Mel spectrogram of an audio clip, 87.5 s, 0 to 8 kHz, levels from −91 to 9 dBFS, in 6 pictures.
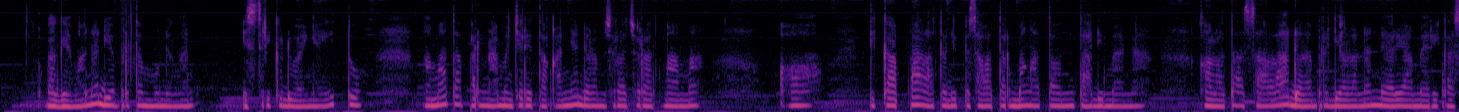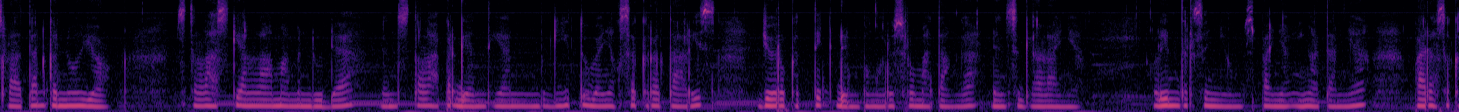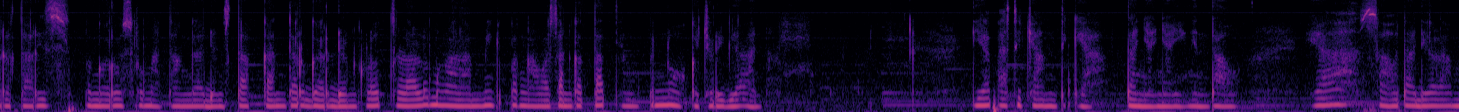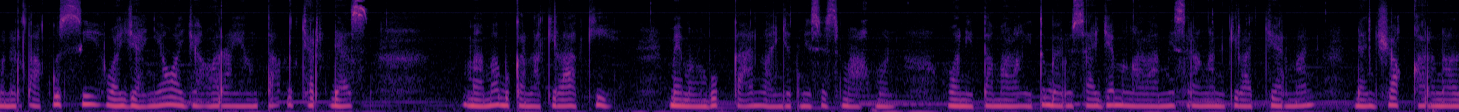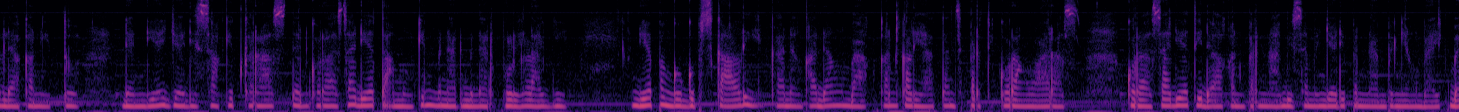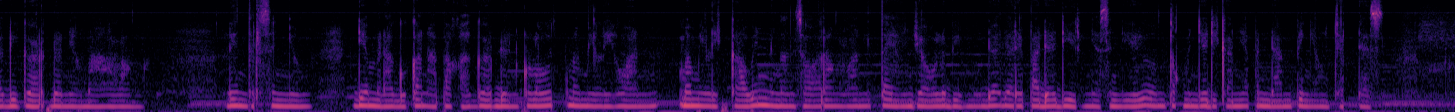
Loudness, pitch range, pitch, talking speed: -44 LUFS, 165-180 Hz, 170 Hz, 120 wpm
